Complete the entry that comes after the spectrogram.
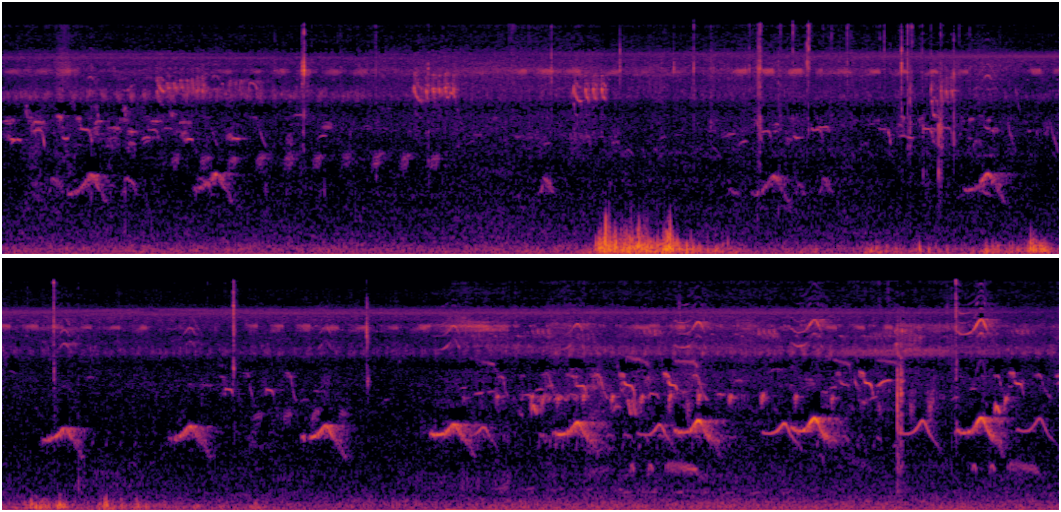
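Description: Forest birds calling: short, repeated chirping notes about once a second, with other small calls higher up, over a steady high hiss. About eight seconds in there is a brief low rumble, the loudest sound, with a few weaker low bumps soon after.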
